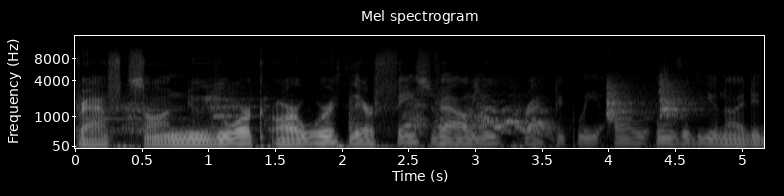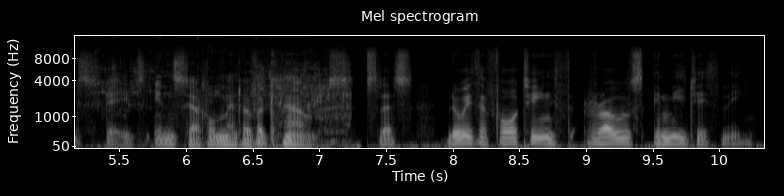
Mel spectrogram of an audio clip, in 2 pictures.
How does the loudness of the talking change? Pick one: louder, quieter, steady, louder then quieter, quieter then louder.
quieter then louder.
